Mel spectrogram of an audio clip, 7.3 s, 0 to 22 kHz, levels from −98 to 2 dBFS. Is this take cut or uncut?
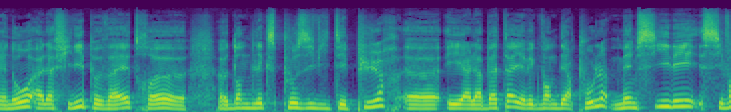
uncut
